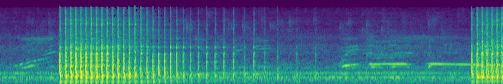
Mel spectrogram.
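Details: A cystic fibrosis patient does forceful exhalations through a Cornet oscillating PEP airway clearance device, cheeks kept in, giving a loud, rapidly fluttering buzz that fades as each breath empties; repeated about ten times, followed by huff coughing.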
